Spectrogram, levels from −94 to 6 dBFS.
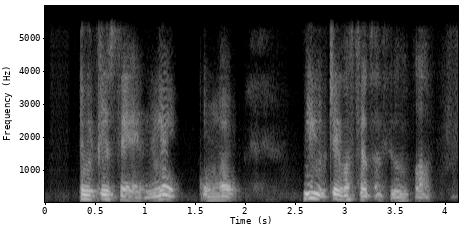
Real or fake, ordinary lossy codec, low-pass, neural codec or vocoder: fake; none; 5.4 kHz; codec, 16 kHz, 1 kbps, FreqCodec, smaller model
